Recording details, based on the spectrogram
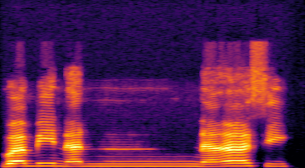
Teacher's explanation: लेकिन ना को खींचेंगे, सीन को नहीं खींचेंगे, सिर्फ सीन ज़ेर सी, सिर्फ एक हरकत · यहाँ सख्ती से जोड़ के दोनों नून पढ़े जाएँगे, सबका हक अलग-अलग अदा होगा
